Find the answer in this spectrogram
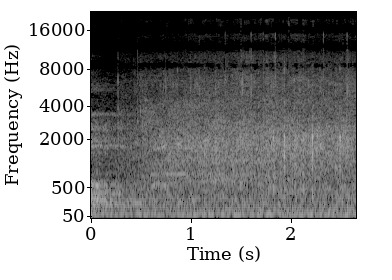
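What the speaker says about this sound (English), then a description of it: "Applause if you think it was Creed." Audience applause at a Rainn Wilson fan expo panel in Dallas, a steady dense wash of clapping from a large crowd filling the room, even in level with a few sharper claps poking through.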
